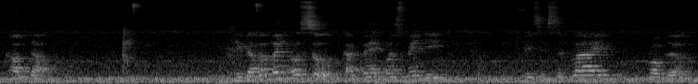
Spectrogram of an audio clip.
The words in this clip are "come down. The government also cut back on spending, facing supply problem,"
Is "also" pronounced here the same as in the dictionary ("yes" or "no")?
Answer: yes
